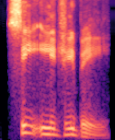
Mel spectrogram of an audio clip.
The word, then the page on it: CEGB: American English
